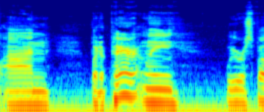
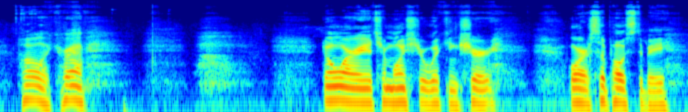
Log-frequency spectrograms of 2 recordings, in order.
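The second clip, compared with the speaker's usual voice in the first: winded, catching breath. Hiker stopping on a new trail to catch breath. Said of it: "catch my breath".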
